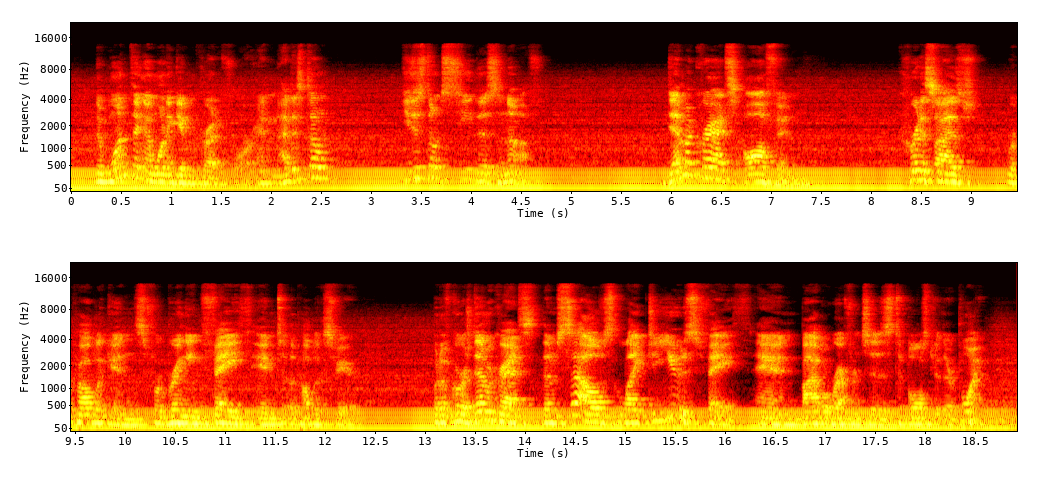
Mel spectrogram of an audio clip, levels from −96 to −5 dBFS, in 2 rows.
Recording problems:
off-mic speech; far
room echo; slight; dies away in 0.3 s
electrical hum; noticeable; throughout; 50 Hz, 15 dB below the speech
rain or running water; faint; throughout; 20 dB below the speech

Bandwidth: 14 kHz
